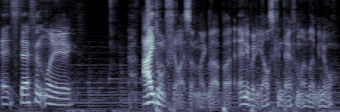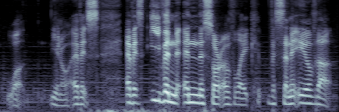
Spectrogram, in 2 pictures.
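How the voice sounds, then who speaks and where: A man with a Scottish accent, a streamer from Dundee, talks casually and rambles on a livestream while doing other things, laughing frequently. His mid-range, somewhat bright voice is very animated and brisk. There is faint background music.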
